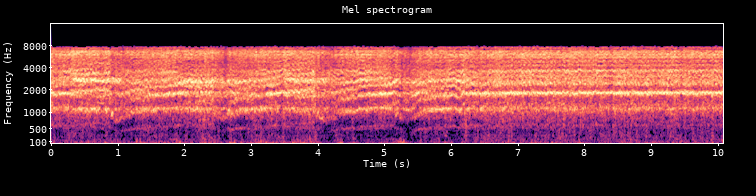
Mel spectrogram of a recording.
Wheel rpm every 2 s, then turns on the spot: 140, 140, 130, 150, 160.
none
